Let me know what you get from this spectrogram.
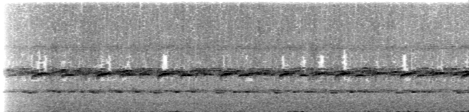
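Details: Frogs calling in Barbados, recorded on a trip with the sea nearby: a dense, unbroken high chorus holding two steady pitched bands, with a low, constant rumble of surf beneath that swells slightly toward the end.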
